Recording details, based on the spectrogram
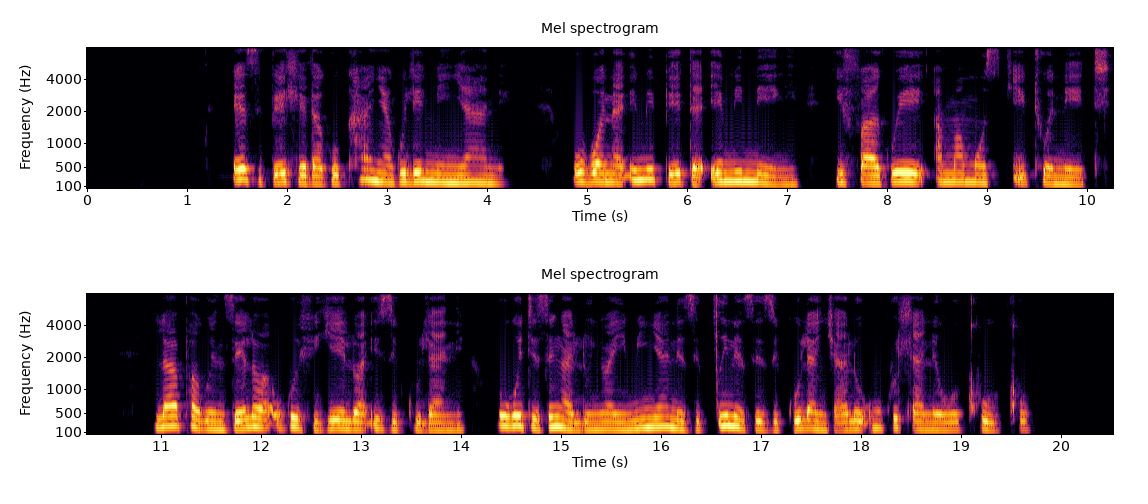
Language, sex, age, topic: North Ndebele, male, 36-49, health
